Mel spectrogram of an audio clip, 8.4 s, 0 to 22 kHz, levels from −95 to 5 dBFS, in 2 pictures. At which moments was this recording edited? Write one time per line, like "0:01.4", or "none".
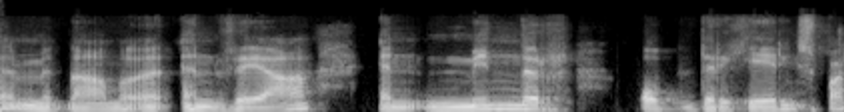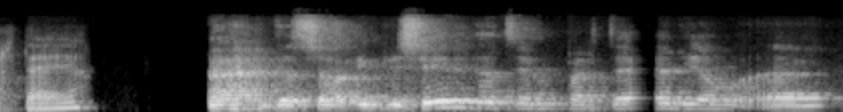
0:03.4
